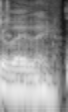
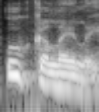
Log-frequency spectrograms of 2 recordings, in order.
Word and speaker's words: ukulele: It's actually pronounced ukulele. – Ukulele.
